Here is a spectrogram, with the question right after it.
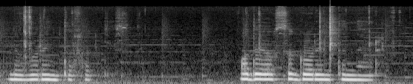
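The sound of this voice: A woman speaks at a fairly high pitch with a dark, mellow tone. Her pitch moves little, and faint music plays in the background.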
